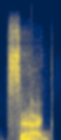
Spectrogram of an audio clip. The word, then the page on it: sag: Indian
